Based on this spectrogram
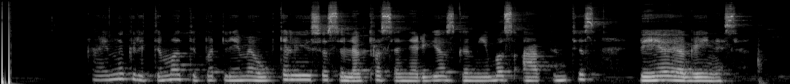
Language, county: Lithuanian, Kaunas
